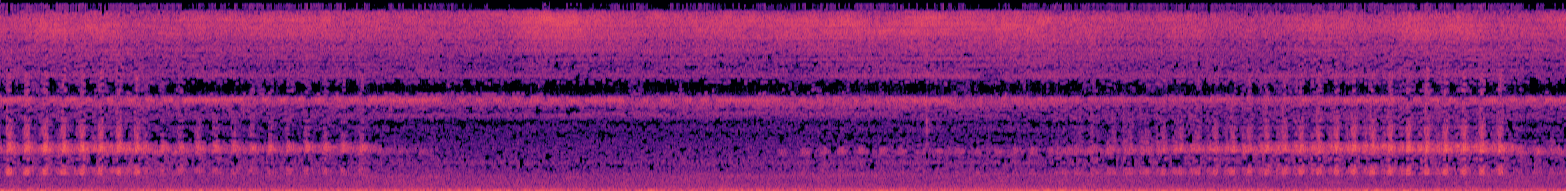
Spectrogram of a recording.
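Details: Rice-paddy frog at night repeating several bouts of rapid, rattling croaks, each a few seconds long with pauses between. A steady high-pitched insect drone and a faint low hum fill the background.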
